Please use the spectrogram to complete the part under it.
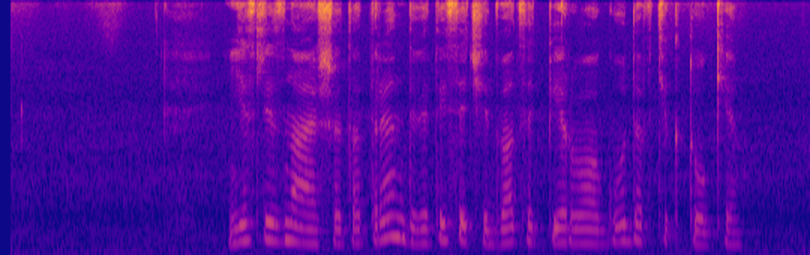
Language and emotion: Russian, neutral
